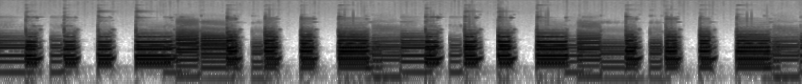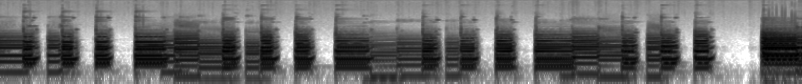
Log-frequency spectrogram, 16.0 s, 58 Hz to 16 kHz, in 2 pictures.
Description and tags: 3er Ding 0
Funky Loop played with Rhodes MK 1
